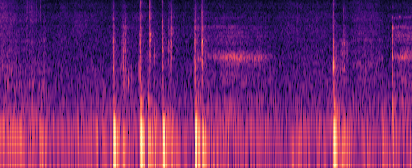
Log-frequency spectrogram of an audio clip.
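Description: Keys tapped on a calculator while numbers for a population iteration formula are entered, a quiet run of separate clicks in uneven bursts, with a brief pause before a final few presses.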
